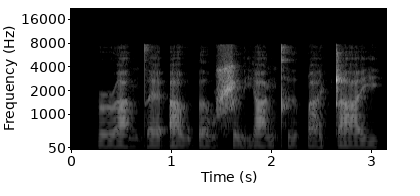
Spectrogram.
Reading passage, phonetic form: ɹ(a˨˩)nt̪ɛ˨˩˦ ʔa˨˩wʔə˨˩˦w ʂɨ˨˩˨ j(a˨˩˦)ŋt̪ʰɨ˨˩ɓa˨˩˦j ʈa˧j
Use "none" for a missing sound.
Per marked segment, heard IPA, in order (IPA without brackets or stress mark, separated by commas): a˨˩, a˨˩˦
